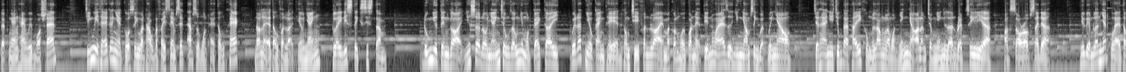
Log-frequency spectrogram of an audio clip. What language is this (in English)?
Vietnamese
